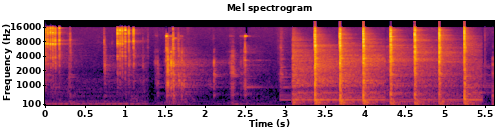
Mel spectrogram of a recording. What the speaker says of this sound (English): as soon as those three goodies are out, we can go ahead and remove the brake pads.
